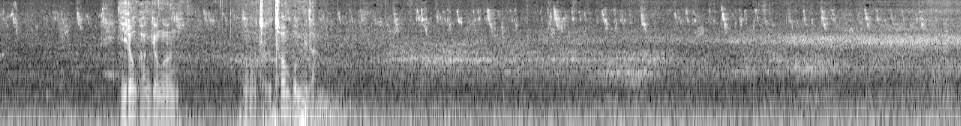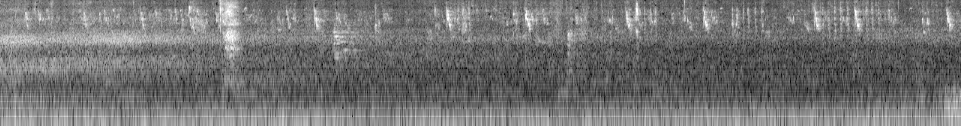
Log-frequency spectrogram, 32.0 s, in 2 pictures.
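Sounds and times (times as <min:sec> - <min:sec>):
birds chirping: 0:00.0 - 0:32.0
low steady rumble: 0:02.8 - 0:09.0, 0:31.1 - 0:32.0.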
